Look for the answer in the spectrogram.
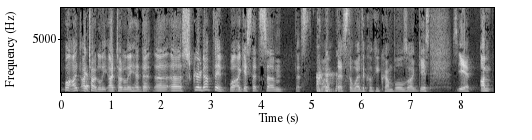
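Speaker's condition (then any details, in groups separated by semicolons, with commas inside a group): No condition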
